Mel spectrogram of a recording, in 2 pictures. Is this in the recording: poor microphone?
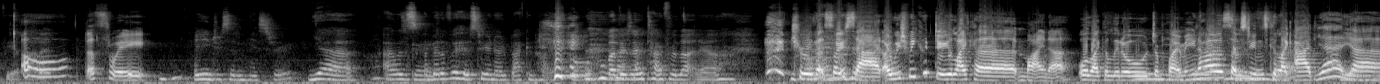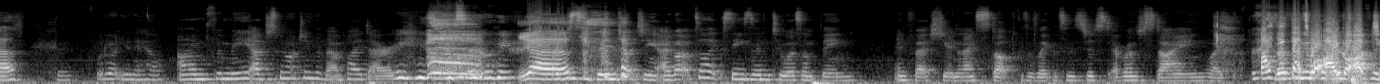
yes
